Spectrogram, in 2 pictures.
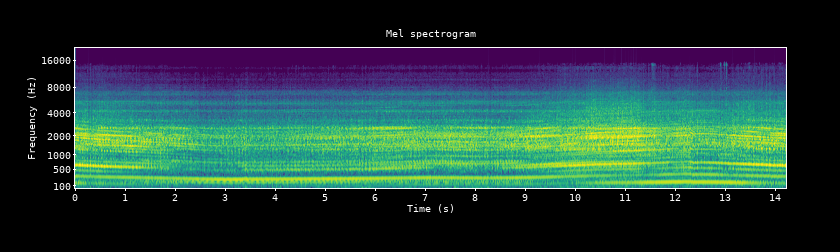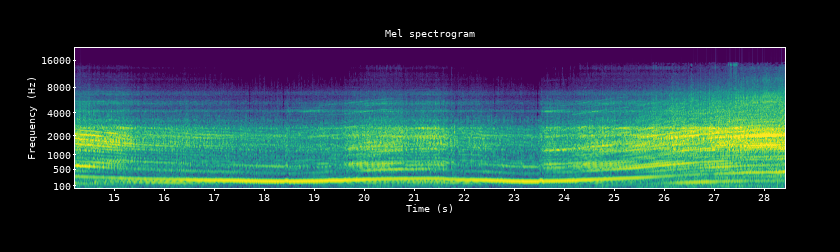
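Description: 2011 Suzuki GSX-R750 inline-four engine through a full Yoshimura exhaust, heard onboard at race pace. Its note rises and falls repeatedly with the throttle and gear changes, with sharper drops about twelve seconds in and again near twenty-three seconds, over steady wind rush.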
